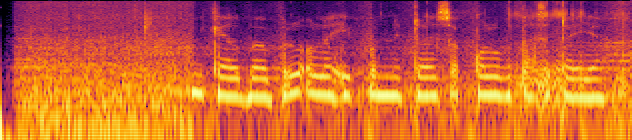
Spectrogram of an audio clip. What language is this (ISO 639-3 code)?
jav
